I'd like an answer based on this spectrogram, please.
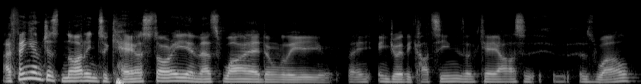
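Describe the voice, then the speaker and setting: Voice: mid-range voice, moderate pace, clear, resonant tone. A streamer giving casual, off-the-cuff live commentary on game cutscenes.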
